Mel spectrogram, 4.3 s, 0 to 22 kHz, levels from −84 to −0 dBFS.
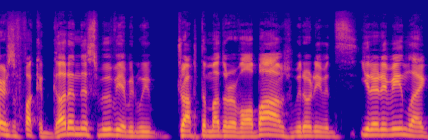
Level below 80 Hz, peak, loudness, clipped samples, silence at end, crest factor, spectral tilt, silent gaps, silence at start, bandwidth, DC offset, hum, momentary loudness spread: -66 dBFS; -2 dBFS; -21 LUFS; under 0.1%; 0 s; 18 dB; -4.5 dB/octave; 1.73-1.77 s; 0 s; 16 kHz; under 0.1%; none; 8 LU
